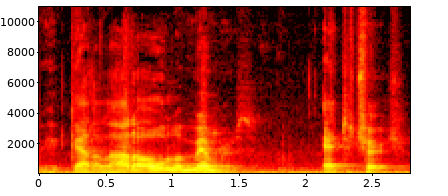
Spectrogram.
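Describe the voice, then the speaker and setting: A man with a Louisiana accent speaks with audible room echo. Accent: Louisiana Southern US. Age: 60s. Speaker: church member opposing request. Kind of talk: public hearing testimony.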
